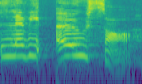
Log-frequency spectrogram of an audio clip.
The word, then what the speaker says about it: Leviosa: someone's eye out besides you're saying it wrong what i say it's leviosa oh well dub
